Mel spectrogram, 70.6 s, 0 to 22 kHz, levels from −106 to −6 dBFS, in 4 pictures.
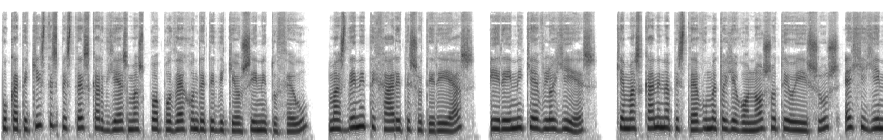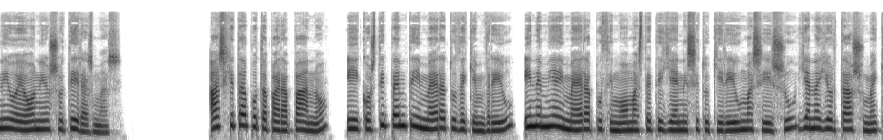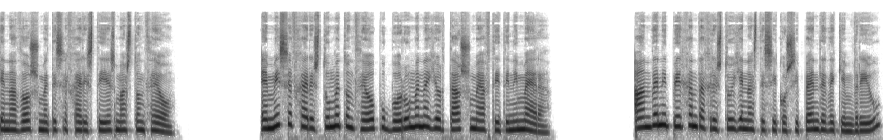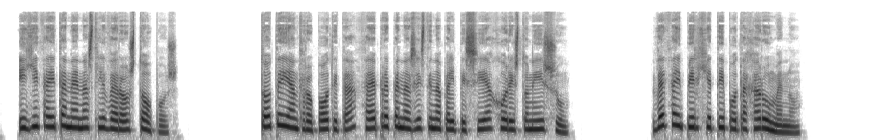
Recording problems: wrong speed, natural pitch; too slow; 0.6 times normal speed

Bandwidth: 16 kHz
